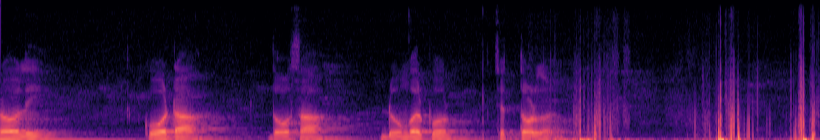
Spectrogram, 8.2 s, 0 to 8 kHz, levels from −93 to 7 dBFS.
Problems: none marked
